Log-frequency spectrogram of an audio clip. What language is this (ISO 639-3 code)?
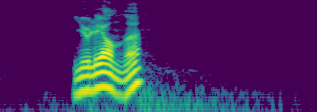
nor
